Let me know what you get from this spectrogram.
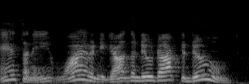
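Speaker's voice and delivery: put-on old-fashioned newsreel announcer delivery. Voicing an imagined viewer's question to you, in an old-timey news reporter voice. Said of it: "old-timey uh, news reporter voice".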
